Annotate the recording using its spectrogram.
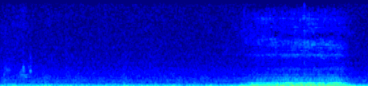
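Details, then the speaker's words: Snoring heard in the background of a podcast recording, from someone about seven feet away from the microphone, in a closet. "you hear that snoring he's actually about seven feet away from me in the closet"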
